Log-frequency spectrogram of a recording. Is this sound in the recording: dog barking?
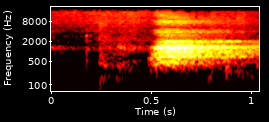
yes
